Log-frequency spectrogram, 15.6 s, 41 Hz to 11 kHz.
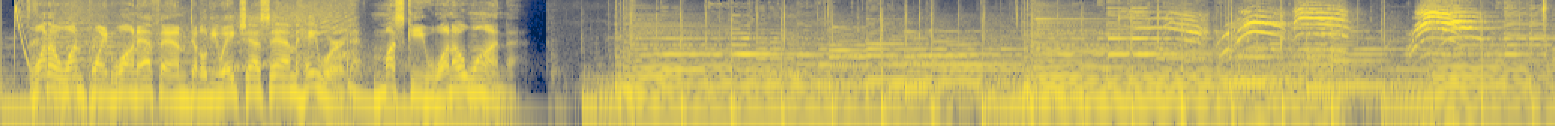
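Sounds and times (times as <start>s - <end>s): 
speech: 0.1s - 5.2s
upbeat music track with a regular beat: 6.3s - 15.5s
kitten meowing: 11.2s - 15.5s.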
